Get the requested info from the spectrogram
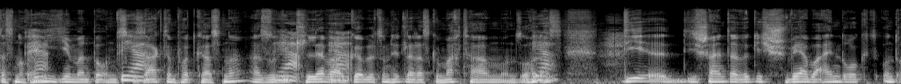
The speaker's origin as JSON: {"language": "German", "town": "Hanover", "region": "Lower Saxony", "country": "Germany", "said": "ich komme ja aus Hannover"}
